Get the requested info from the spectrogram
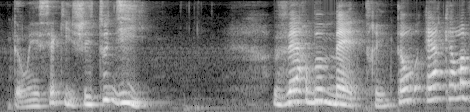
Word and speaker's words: j'étudie: Por muito tempo, quando eu comecei a estudar, eu falava, eu estudo francês, j'étude. Getude, Getude. Não pode. É Getudi, porque tem esse izinho aqui antes do e.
